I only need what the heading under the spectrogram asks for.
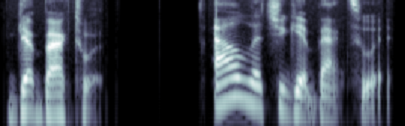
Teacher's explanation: The get back to it often runs together very quickly.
